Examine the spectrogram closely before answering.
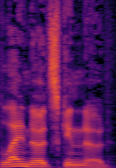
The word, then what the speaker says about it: Lynyrd Skynyrd: and produced their debut album pronounced L nerd skin nerd featuring iconic tracks like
